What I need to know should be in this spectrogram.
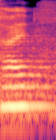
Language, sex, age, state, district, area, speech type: Hindi, female, 30-45, Bihar, Samastipur, rural, spontaneous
